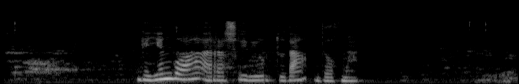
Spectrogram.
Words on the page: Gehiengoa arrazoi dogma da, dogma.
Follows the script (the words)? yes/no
no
